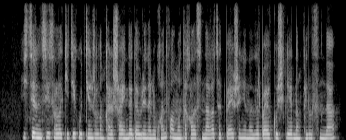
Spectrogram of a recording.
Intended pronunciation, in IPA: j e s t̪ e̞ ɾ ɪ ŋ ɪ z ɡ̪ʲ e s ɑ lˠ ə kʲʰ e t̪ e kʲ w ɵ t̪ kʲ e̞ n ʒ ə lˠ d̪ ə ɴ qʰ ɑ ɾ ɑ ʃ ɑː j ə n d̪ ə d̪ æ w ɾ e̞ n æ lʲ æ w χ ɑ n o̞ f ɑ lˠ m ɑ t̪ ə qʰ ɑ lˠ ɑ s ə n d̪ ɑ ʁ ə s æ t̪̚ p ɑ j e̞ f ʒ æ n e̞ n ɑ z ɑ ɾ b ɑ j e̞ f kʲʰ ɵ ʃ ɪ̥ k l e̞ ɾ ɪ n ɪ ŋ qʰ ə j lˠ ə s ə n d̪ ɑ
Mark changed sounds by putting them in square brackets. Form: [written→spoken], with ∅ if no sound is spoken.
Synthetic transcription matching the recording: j e s t̪ e̞ ɾ ɪ ŋ ɪ z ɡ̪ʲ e s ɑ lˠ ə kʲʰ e t̪ e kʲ w ɵ t̪ kʲ e̞ n ʒ ə lˠ d̪ ə ɴ qʰ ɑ ɾ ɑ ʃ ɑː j ə n d̪ [ə→ɑ] d̪ æ w ɾ e̞ n æ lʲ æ w χ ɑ n o̞ f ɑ lˠ m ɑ t̪ ə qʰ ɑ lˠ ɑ s ə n d̪ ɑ ʁ ə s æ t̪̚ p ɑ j e̞ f ʒ æ n e̞ n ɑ z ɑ ɾ b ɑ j e̞ f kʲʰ ɵ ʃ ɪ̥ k l e̞ ɾ ɪ n ɪ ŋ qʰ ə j lˠ ə s ə n d̪ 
